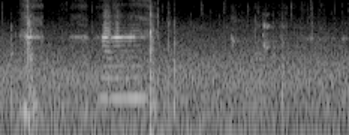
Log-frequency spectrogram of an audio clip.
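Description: Outdoor hard-court ambience with a short high toot about two-thirds of a second in, like a brief horn, followed by a sharp tap about a second in as a tennis ball strikes the court.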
